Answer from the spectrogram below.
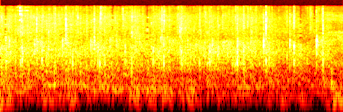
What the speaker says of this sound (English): We're going to give him a round of applause.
